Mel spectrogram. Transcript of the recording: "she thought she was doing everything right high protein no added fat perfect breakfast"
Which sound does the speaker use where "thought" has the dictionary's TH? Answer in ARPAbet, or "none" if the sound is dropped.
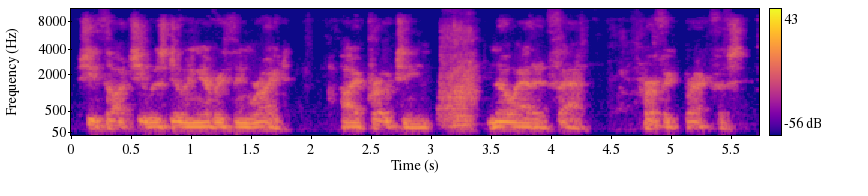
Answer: TH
